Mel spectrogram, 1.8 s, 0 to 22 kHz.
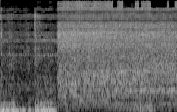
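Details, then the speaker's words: Ford Taurus revived after 7 years sitting, with new spark plugs in, heard at the muffler: a brief loud blip, then a low, even exhaust hum with no stuttering, shaking or the earlier miss; idles smoothly. "Listen to it, Josh. I don't hear any stuttering. >> I don't hear no air. >> I don't either."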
